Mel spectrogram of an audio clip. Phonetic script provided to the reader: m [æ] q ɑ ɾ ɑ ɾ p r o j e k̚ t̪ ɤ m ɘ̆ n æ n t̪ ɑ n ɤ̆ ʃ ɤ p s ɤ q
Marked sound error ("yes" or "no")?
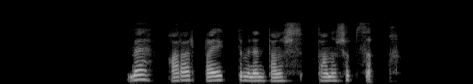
no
